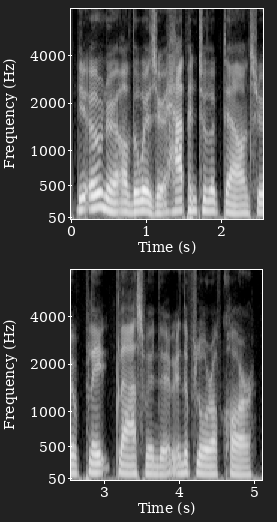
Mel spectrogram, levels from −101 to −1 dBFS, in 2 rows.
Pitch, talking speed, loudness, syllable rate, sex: 130 Hz, 225 wpm, -17 LUFS, 5.1 syllables/s, male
